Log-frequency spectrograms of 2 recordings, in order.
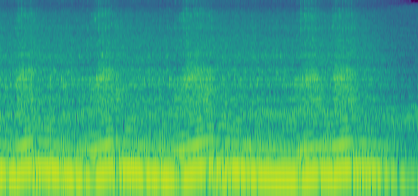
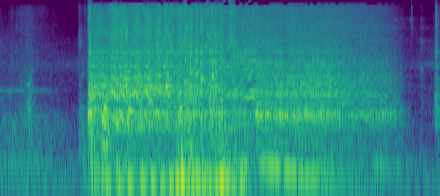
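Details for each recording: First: Barn-find Austin Healey Sprite, previously seized engine freed and head refitted, first start on twin carbs with choke and jump pack: catches and runs, revs rising and falling with hand throttle, steady even beat; runs cleanly. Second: Barn-find Austin-Healey Sprite engine, formerly seized, freed, head refitted, both carb bowls filled, jump pack, choke held: the starter churns about four seconds with uneven firing pulses; the engine nearly catches but won't run on its own.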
